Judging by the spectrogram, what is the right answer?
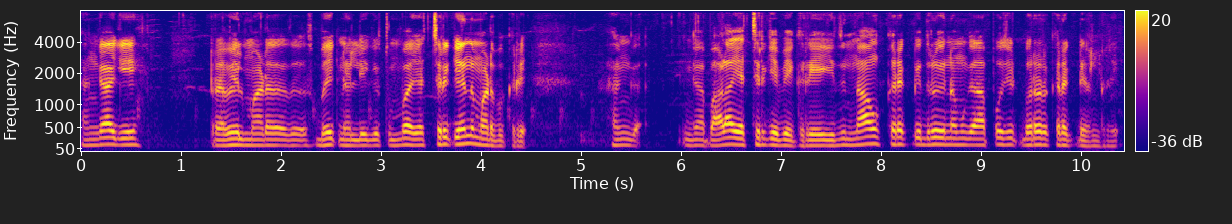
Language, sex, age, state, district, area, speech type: Kannada, male, 30-45, Karnataka, Gadag, rural, spontaneous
